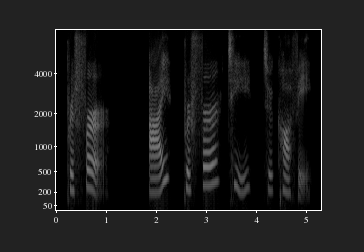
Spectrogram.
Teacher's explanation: keep on trying and stress the second syllable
